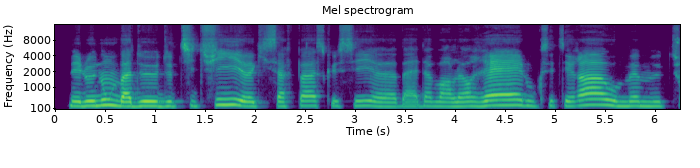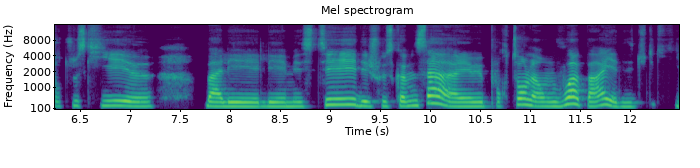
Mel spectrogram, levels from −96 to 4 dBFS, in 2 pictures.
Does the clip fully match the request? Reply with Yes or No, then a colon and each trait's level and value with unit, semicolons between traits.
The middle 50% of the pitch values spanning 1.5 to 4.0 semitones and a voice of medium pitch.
No: narrow, 2.4 semitones; high, 195 Hz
